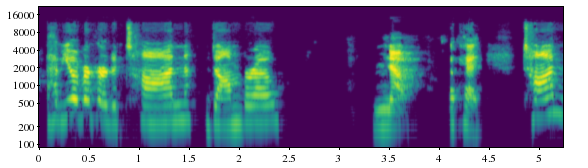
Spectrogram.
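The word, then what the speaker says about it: Thanh: is spelled than1 with a T so it's pronounced ton but it's th a NH look up his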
